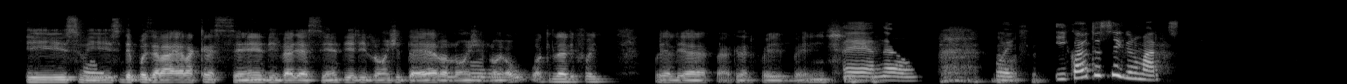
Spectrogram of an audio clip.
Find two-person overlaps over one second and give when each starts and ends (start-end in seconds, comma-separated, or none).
none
